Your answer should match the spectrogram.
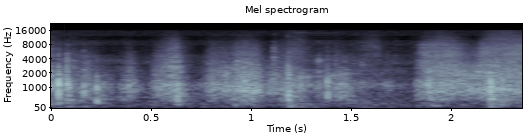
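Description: Gel polish packaging being opened by hand: a run of small clicks and taps, then a rustling noise near the end.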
